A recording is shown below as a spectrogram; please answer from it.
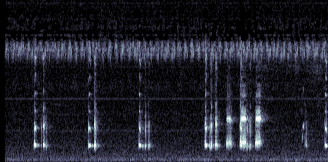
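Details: Frogs calling: short clicking croaks with ringing overtones come singly or in quick doubles about once a second, then a brief cluster of fuller, nasal notes, over a steady high electronic whine and a quiet background.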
